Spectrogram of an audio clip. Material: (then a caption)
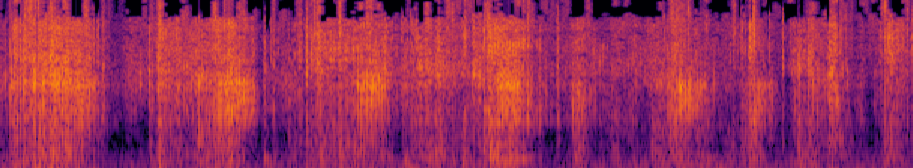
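Soap. Fingertips snap and crush thin, dry, dark green soap strips flecked with pink glitter, which are solid and brittle. The sound is a dense run of crisp, bright crunching and crackling in surging bursts, almost entirely high and with no low end. Each burst fades quickly into the next.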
